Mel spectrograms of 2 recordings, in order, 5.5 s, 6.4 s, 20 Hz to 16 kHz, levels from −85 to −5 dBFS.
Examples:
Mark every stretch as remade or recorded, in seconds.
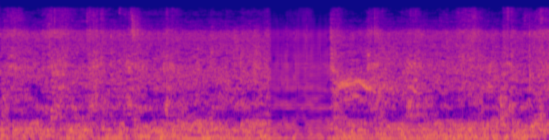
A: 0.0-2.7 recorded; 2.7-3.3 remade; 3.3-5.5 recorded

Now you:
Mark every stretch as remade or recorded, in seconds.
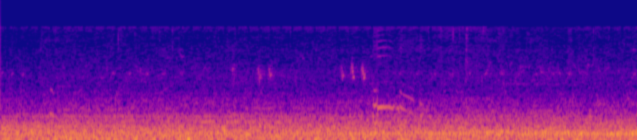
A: 0.0-6.4 recorded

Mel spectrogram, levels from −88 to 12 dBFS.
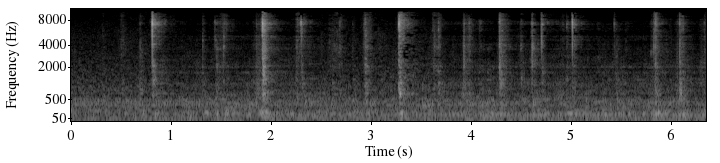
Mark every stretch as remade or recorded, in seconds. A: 0.0-0.8 recorded; 0.8-2.5 remade; 2.5-3.7 recorded; 3.7-6.4 remade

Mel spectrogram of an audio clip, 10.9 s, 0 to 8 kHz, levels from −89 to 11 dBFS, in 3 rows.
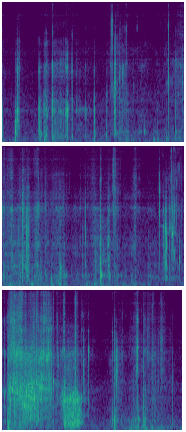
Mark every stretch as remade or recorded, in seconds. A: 0.0-6.9 remade; 6.9-7.6 recorded; 7.6-10.9 remade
